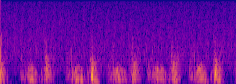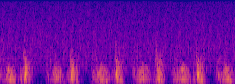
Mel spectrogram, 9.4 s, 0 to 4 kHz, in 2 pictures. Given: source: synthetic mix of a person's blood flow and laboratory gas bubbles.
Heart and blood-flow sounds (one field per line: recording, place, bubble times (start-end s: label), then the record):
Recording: Doppler ultrasound of blood flow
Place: precordium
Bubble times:
0.00-0.04 s: bubbles
From the record:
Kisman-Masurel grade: 213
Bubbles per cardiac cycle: several, 3 to 8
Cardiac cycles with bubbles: 1 to 10%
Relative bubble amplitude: loud (0.450 to 0.775)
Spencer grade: 1 (occasional bubble signal discernible with the cardiac motion signal, with majority of cardiac periods free of bubbles)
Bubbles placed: anywhere in the cardiac cycle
